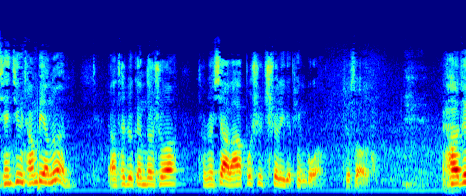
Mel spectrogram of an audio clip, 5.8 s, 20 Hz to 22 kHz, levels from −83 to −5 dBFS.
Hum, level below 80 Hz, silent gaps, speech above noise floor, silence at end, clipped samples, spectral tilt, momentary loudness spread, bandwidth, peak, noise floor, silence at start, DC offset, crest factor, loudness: none; -84 dBFS; none; 23 dB; 0 s; under 0.1%; -3.5 dB/octave; 17 LU; 8 kHz; -2 dBFS; -44 dBFS; 0 s; under 0.1%; 20 dB; -23 LUFS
